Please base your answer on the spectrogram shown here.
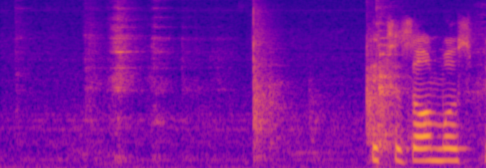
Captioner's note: television plays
